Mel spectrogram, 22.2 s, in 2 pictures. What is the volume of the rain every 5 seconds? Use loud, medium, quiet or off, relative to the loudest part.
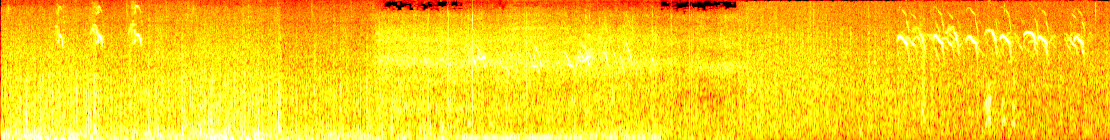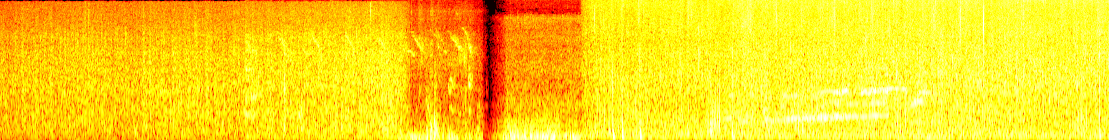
loud, medium, medium, loud, loud.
